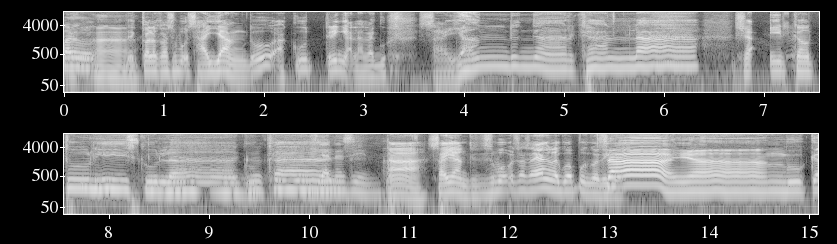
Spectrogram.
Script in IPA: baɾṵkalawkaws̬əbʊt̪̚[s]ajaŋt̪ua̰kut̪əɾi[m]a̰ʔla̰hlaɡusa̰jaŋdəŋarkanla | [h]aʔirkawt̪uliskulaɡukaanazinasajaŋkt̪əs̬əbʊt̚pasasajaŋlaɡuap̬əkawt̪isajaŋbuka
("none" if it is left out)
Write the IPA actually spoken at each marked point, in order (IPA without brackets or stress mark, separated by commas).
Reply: s, ŋ, ʃ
